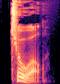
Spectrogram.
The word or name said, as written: tool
